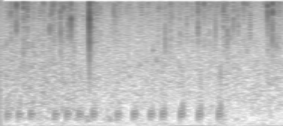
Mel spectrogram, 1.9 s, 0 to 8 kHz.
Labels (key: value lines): label: biophony, pulse
recorder: SoundTrap 500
